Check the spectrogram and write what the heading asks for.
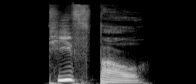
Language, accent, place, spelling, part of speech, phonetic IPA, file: German, Germany, Berlin, Tiefbau, noun, [ˈtiːfˌbaʊ̯], De-Tiefbau.ogg
- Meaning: civil engineering or building of structures on or below ground (cf. Hochbau)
